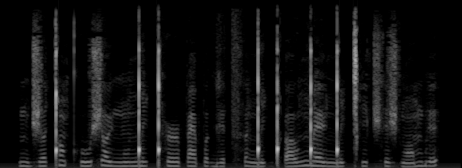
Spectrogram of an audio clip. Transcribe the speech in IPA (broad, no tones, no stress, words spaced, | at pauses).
nd͡ʒəǃɔ̃ kʰuʃʌy̯ŋũŋ͡ǃi ǃʰə˞pæpə ɡɪt͡sʰəŋ͡ǃi ǃʼʌu̯ ŋ͡ǃɛy̯ŋ͡ǃiǀʰit͡ʃʰɪʒ ɡɔ̃mbɪ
